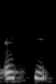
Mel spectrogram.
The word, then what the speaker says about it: ecchi: Nah, ecchi ini yang ada apa namanya hurufnya ini E C C H I. Ecchi, dibacanya ecchi.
